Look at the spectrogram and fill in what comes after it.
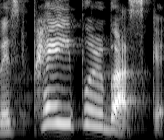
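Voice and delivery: paper in waste paper basket gets the main stress. Explaining stress in a three-word compound word, stress on paper. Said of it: "Paper is given the stress".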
